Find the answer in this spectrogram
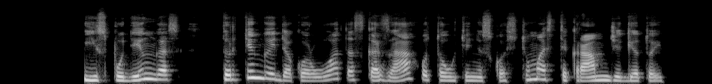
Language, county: Lithuanian, Kaunas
